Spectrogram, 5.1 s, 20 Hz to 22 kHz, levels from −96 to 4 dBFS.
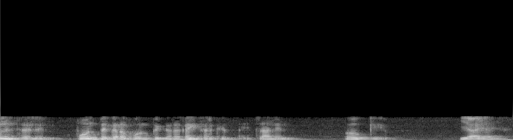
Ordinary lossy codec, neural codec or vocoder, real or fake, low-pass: none; codec, 16 kHz in and 24 kHz out, 2.2 kbps, FireRedTTS-2 codec; fake; 3.6 kHz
